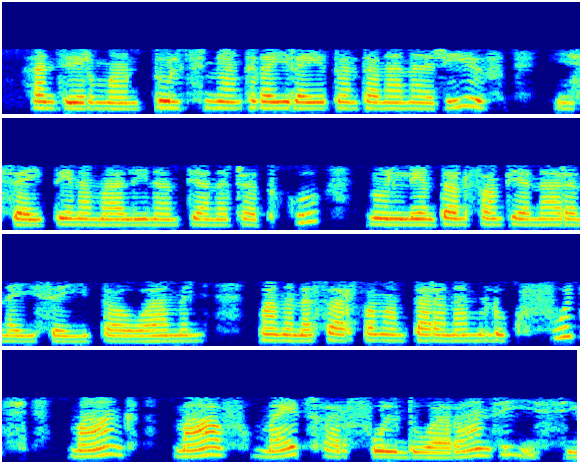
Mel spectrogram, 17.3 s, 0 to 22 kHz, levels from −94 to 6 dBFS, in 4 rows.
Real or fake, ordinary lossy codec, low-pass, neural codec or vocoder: real; AAC, 16 kbps; 19.8 kHz; none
